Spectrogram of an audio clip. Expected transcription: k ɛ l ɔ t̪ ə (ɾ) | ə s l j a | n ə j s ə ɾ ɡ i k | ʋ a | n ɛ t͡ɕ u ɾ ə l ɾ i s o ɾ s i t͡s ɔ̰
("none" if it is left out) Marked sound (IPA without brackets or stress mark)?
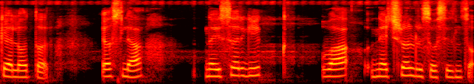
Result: ɾ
